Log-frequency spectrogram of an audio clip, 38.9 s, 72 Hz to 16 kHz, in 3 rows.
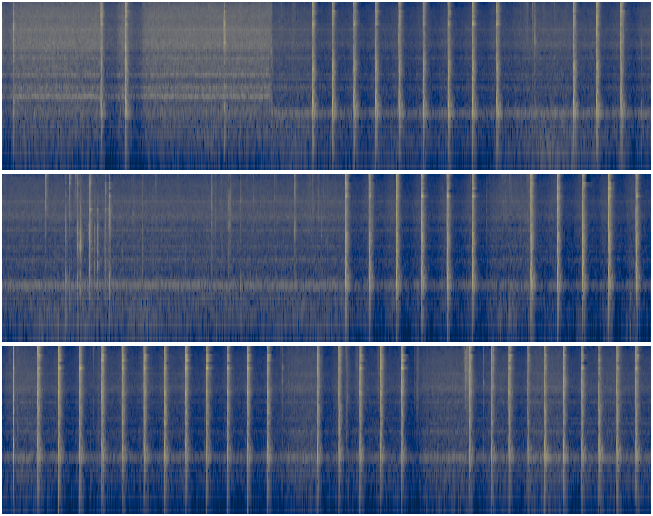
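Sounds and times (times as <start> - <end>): steady hum: 0.0 - 38.9
hammer striking steel on anvil: 6.2 - 10.1, 11.4 - 12.6, 19.8 - 22.6, 23.5 - 31.5, 32.2 - 34.2, 35.2 - 38.9.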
